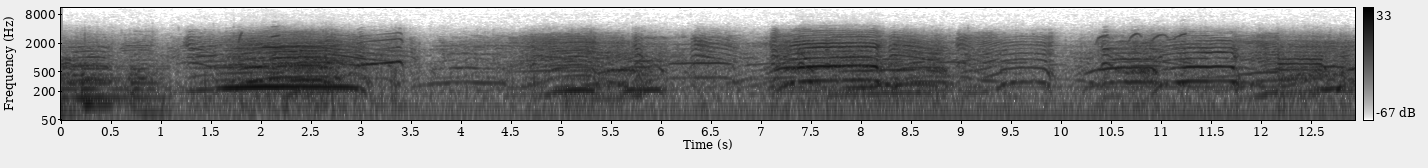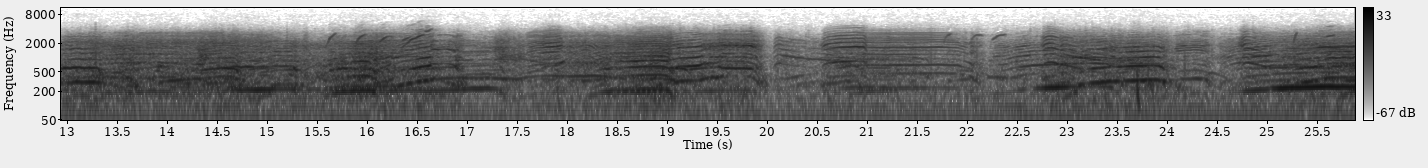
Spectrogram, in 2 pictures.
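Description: Herd of cattle lowing repeatedly, overlapping moos near and far in a steady chorus with no other sounds.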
